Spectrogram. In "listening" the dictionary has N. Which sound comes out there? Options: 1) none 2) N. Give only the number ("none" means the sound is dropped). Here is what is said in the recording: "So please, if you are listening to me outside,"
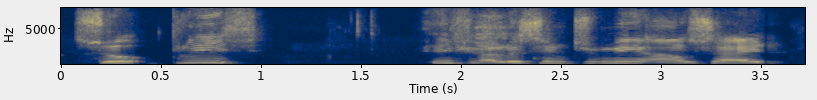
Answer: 1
